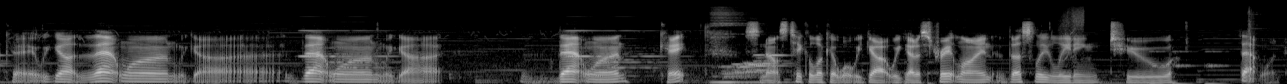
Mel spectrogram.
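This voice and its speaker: Gravelly-voiced man with a cold, casual gaming commentary. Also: fairly low pitch, takes it slowly, over music. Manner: goofy, rambling, talking to himself. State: tail end of a head cold. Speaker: let's play host.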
